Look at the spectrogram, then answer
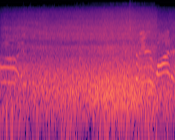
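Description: Ocean surf washing onto a beach in Vietnam, a continuous broad rush of breaking water with some wind buffeting, close and fairly loud, with a faint voice briefly audible.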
